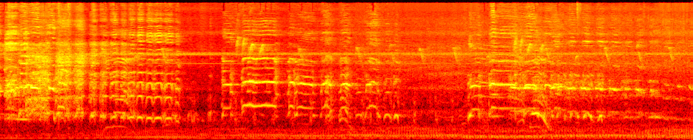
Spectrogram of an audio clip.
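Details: Kokok Balenggek roosters practising together in Ampang Kualo, Kota Solok, West Sumatra; repeated long crows of rapid looping syllables from several overlapping birds, with brief dips between bouts and low background hum.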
